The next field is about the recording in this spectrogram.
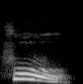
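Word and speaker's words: הוּא: 그래서 who, he 이렇게 발음을 합니다.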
